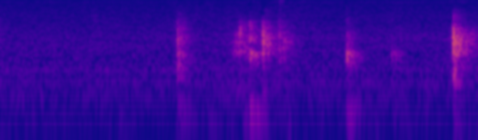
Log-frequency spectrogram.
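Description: A few light clicks and rustles from knitting needles and a chunky knit sweater being worked in the hands, starting about a second in.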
